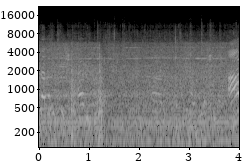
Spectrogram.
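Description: Steady low hum of an urban building site with faint distant voices. A man calls out loudly just before the end.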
